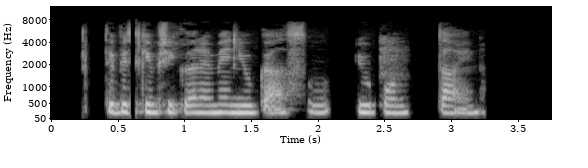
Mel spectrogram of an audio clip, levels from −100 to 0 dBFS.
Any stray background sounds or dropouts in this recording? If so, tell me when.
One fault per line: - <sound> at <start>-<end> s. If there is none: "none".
- dropout at 0.6-0.6 s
